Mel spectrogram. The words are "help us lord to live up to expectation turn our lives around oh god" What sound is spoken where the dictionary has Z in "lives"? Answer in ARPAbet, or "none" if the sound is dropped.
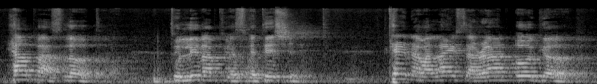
S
